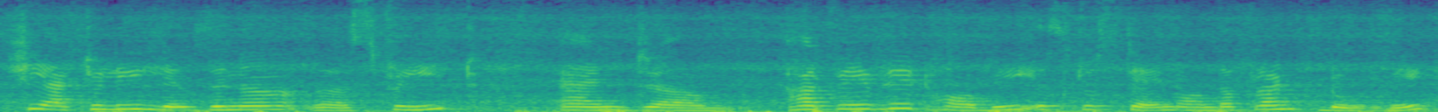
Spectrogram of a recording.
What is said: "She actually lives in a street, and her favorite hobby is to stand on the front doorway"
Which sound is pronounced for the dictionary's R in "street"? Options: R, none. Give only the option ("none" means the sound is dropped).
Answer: R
